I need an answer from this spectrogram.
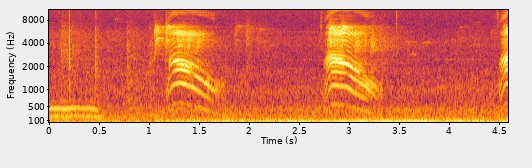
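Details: Rescued kitten, abandoned by its mother and grown up six months later, gives loud arching meows about every one and a half seconds, preceded by a brief low tone, with low hum underneath.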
